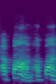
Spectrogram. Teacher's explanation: the last part of the word upon is said with more force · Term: stressed syllables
